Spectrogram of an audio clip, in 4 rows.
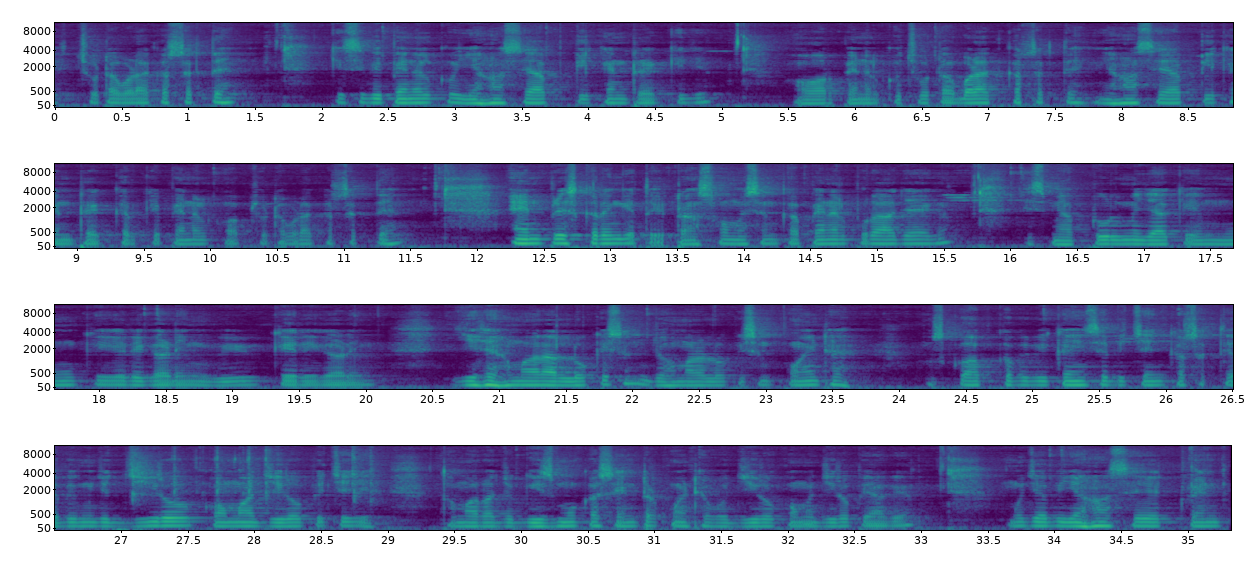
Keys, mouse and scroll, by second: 5.9-30.1 drag, 12.8 n, 30.1-35.3 middle drag, 31.9-32.4 scroll up 2, 32.4-34.2 scroll down 2, 34.2-35.3 scroll down 1.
